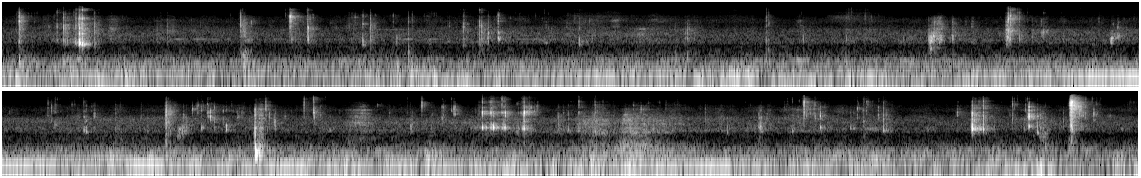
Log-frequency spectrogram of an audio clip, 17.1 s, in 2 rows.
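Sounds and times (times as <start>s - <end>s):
chewing with wet mouth clicks: 0.1s - 4.4s, 6.8s - 12.9s, 14.2s - 16.9s.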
